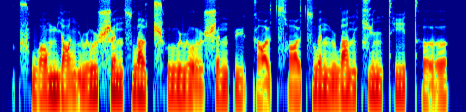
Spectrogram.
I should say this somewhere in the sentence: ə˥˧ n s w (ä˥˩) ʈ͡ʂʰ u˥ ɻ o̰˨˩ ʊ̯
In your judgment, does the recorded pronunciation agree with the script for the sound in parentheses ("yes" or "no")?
yes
